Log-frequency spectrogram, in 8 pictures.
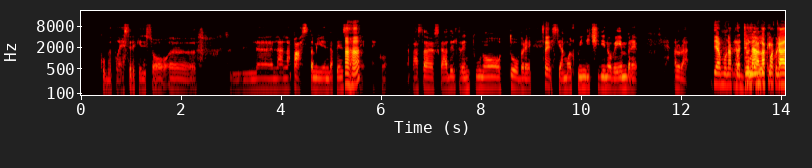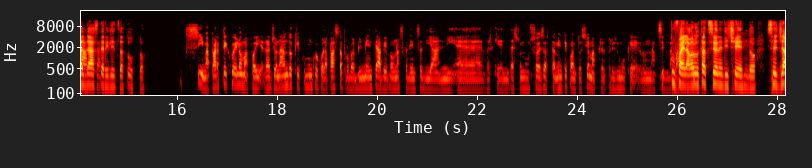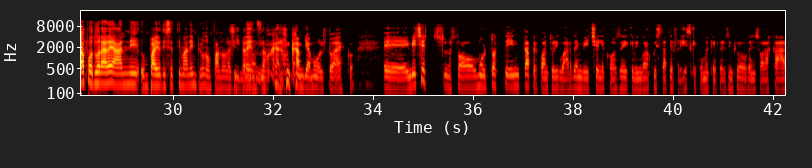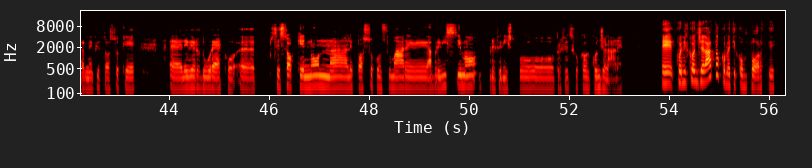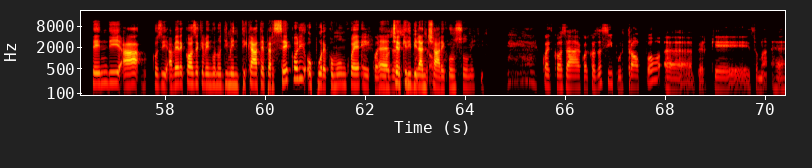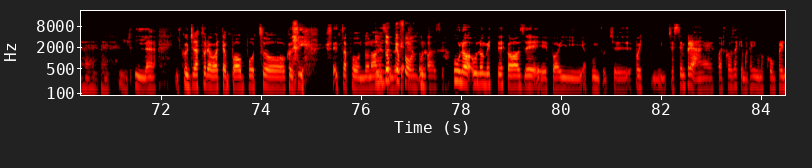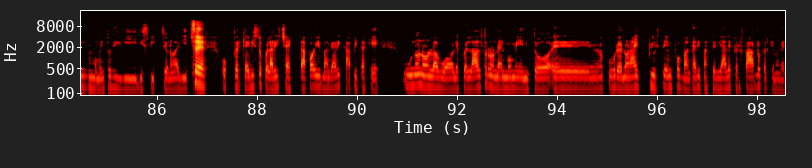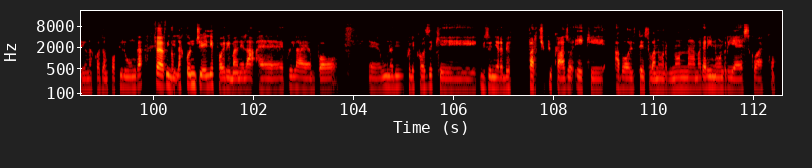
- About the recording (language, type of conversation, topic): Italian, podcast, Hai qualche trucco per ridurre gli sprechi alimentari?
- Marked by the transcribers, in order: lip trill; other background noise; "cioè" said as "ceh"; laughing while speaking: "non ca non cambia molto"; chuckle; chuckle; laughing while speaking: "senza fondo"; chuckle; sniff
